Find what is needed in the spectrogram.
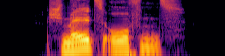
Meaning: genitive singular of Schmelzofen
- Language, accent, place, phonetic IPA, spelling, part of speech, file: German, Germany, Berlin, [ˈʃmɛlt͡sˌʔoːfn̩s], Schmelzofens, noun, De-Schmelzofens.ogg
